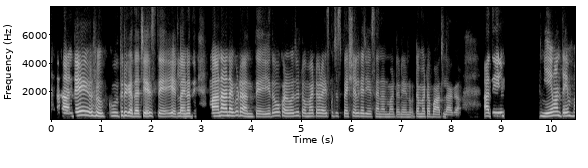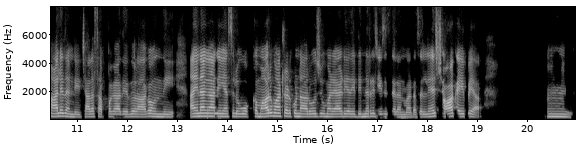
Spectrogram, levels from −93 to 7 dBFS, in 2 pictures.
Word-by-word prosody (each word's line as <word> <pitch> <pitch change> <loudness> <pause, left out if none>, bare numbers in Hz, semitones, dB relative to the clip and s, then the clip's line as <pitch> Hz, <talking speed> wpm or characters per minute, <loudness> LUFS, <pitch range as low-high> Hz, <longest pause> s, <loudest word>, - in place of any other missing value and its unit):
ఆ! - - -3
అంటే, 220 +5 +6 0.6
కూతురు 240 +3 0
గదా! 205 -2 +5
చేస్తే 225 -2 +3 0.2
ఎట్లైనా 205 +1 +3
దిన్ 205 +1 -12 0.3
మా 220 - +10
నాన్న 260 0 +8
గూడా 270 -2 +3
అంతే. 195 0 -3 0.2
ఏదో 230 +5 -3
ఒక 255 - -6
రోజు 220 +3 -2
టొమాటో 220 +1 -2
రైస్ 210 0 -3
కొంచెం 225 -2 -11
స్పెషల్‌గా 215 +1 -2
చేశాననమాట 180 -2 -7
నేను. 165 0 -10
టొమాటో 190 0 -3
బాత్‌లాగా. 165 -2 -5 0.6
అది 480 - 0
ఏం - - -2 0.9
ఏవంతేం 250 -1 +3
బాలేదండి. 200 -3 0
చాలా 185 0 -2
సప్పగా 185 0 -5
అదేదోలాగా 180 +1 -4
ఉంది. 180 -2 -6 0.5
అయినా 210 +2 +5
గానీ 205 -1 +2
అసలు 195 0 -7 0.2
ఒక్క 195 +2 -7
మారు 210 +4 +4
మాట్లాడకుండా, 215 -2 -1
ఆ 185 - -2
రోజు 195 +1 -6
మా 190 - -2
డాడీ 190 +1 -2
అది 185 - -5
డిన్నర్‌గా 195 +2 -4
చేసేసారనమాట. 175 -3 -8
అసలు 180 -1 -7
నేను 210 +3 0
షాకయిపోయా. 200 0 +1 1.4
హ్మ్. 185 -1 -5
195 Hz, 135 wpm, -22 LUFS, 185-215 Hz, 1.4 s, మా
